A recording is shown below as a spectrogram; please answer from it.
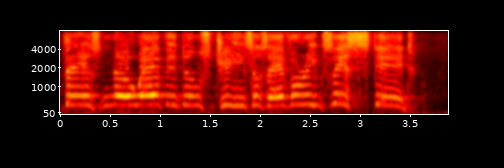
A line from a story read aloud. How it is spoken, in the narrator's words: one lad shout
